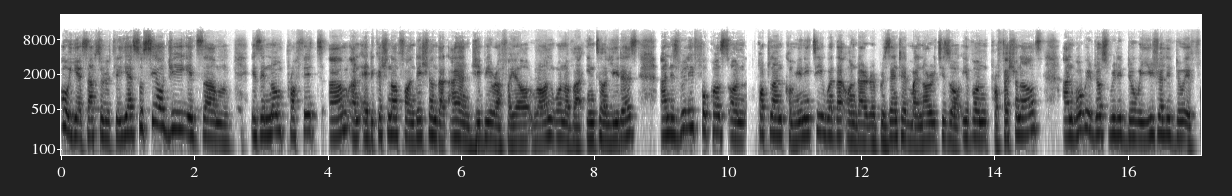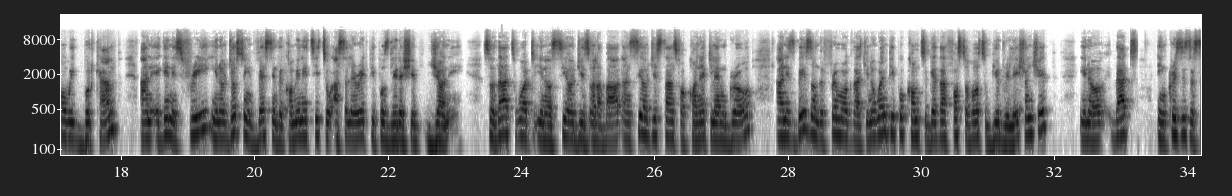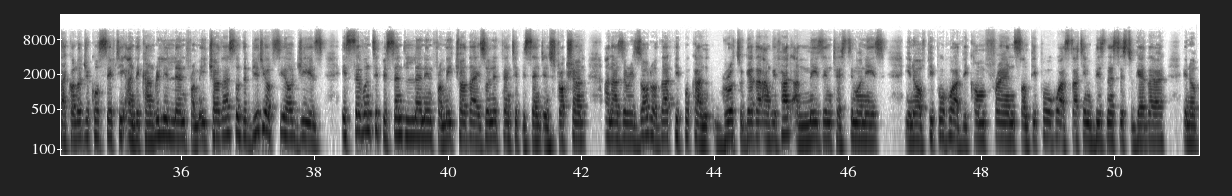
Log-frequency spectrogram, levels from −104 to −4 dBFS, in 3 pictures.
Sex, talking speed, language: male, 195 wpm, English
